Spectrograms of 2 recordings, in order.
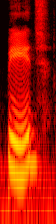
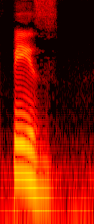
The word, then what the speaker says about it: page: So instead of saying page, they pronounce this as pays.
